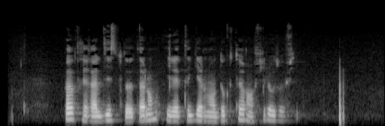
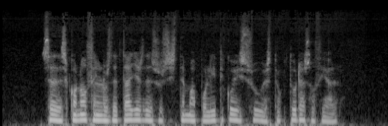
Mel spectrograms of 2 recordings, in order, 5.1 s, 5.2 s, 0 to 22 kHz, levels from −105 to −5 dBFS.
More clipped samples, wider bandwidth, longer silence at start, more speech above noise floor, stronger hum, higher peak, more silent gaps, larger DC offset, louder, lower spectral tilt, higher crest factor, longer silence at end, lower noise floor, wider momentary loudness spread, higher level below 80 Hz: neither; second, 10.5 kHz vs 13.5 kHz; first, 0.85 s vs 0.55 s; first, 43 dB vs 38 dB; neither; first, -10 dBFS vs -24 dBFS; neither; neither; first, -34 LUFS vs -40 LUFS; first, -7.5 dB/octave vs -6 dB/octave; first, 26 dB vs 16 dB; second, 0.55 s vs 0.7 s; about the same, -76 dBFS vs -76 dBFS; second, 7 LU vs 10 LU; second, -66 dBFS vs -60 dBFS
